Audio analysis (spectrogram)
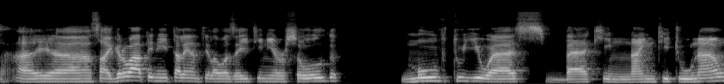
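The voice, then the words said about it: Italian accent. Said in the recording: “I grew up in Italy, as probably my accent gives away ... my accent never goes away”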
